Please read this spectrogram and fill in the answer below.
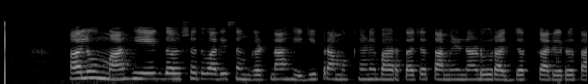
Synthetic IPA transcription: əlumːaɦiːek̚d̪əɾɕət̪ʋad̪iːsəŋɡʱəʈnaːɦed͡ʑiːpɾamukʰjeɽ̃ebʱaɾt̪at͡ɕjat̪amiɭnaɽuɾad͡ʑjat̪̚kaɾjəɾət̪ae

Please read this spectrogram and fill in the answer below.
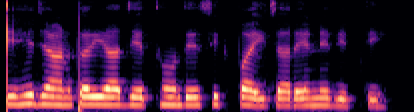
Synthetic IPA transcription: ɪɦed͡ʒaːɳkaːɾiːaːd͡ʒeːt̪ʰːõːd̪eːsɪkʰpaːiːt͡ʃaːɾeːnẽːd̪ɪt̪ːiː

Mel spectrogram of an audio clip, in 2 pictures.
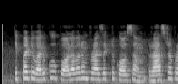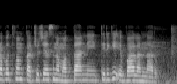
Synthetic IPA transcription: ipːɐʈiʋɐɾɐkuːpɔːlɐʋɐɾɐmpɾaːd͡ʒek̚ʈkɔːsɐmɾaːʂʈɾɐpɾɐbʱut̪ʋɐmkɐɾt͡ʃɐt͡ʃeːsinɐmɔt̪ːaːnːit̪iɾiɡiiʋːaːlɐnːaːɾu

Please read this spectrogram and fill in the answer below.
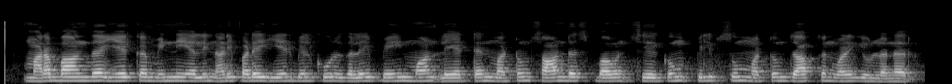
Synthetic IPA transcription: mɐɾɐbaːnd̪ɐejɐkːɐmɪnːɪjɐlɪnɐɽɪpːɐɽɐɪɪjɐɾbɪɐlkuːɾɯɣɐɭɐɪbeɪnmaːnleɐʈːɐnmɐʈrɯmsaːɳɖɐsbɐʋɐnseɐkːɯmfɪlɪpsɯmːɐʈrɯmd͡ʒaːksɐnʋɐɻɐŋɡɪjɯɭːɐnɐɾ

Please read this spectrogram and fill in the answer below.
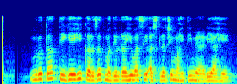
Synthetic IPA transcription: mɾut̪ət̪iɡeɦiːkəɾd͡zət̪məd̪ʱiːlɾəɦiʋasiːʔəsljat͡ɕiːmaɦit̪iːmiɭaliːaɦe

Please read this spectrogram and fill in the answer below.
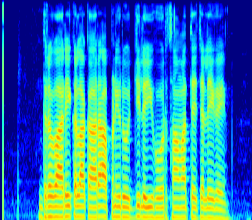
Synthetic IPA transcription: d̪əɾʋaːɾiːkəlaːkaːɾaːpɳiːɾoːd͡ʒiːləiːɦoːɾsaːʋãːt̪eːt͡ʃəleːɡəeː

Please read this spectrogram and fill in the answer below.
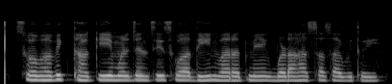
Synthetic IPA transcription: sʋabʱaːʋɪk̚t̪ʰaːkiɪməɾd͡ʒənsisʋaːd̪ʱiːnbʱaːɾət̪mẽeːk̚bɐɽaɦasːasaːbɪt̪ɦuiː

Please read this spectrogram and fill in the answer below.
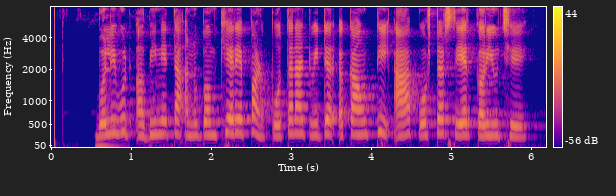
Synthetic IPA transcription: boliʋuɖəbʱinet̪aʔənubəmkʰeɾepəɳpot̪anaʈʋiʈəɾʔəkaũɳʈ̚t̪ʰiʔaposʈəɾʃeəɾkəɾjũt͡ʃʰe

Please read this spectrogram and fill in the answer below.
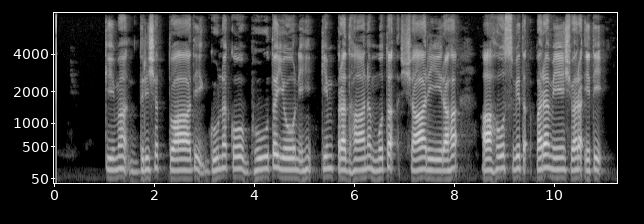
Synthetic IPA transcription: kimɐd̪ɾiʃɐt̪ʋaːd̪iɡunɐkoːbʱuːt̪ɐjoːniɦikimpɾɐd̪ʱaːnɐmut̪ɐʃaːɾiːɾɐɦɐ̆ | aɦoːsʋit̪ɐpɐɾɐmeːʃʋɐɾɐʔit̪i

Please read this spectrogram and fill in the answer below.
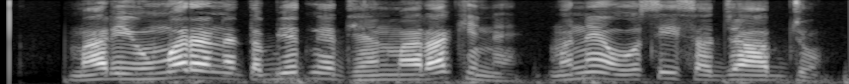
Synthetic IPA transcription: maːɾiuməɾanet̪əbjət̪ned̪ʱjaːnmãɾakʰineməneosisəɾd͡ʒaːp̚d͡ʒoː

